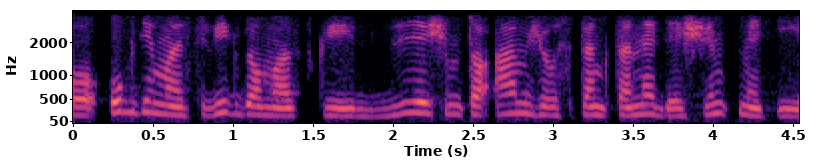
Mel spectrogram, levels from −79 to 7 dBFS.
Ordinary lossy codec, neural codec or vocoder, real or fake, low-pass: AAC, 32 kbps; none; real; 3.6 kHz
